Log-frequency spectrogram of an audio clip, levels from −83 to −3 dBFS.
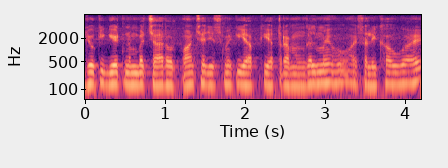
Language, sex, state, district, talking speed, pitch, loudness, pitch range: Hindi, male, Uttar Pradesh, Lucknow, 255 wpm, 135 Hz, -19 LUFS, 130-140 Hz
